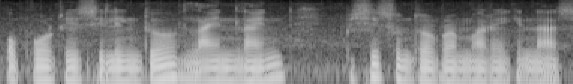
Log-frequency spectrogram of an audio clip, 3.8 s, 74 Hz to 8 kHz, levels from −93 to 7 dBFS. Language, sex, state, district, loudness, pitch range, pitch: Nagamese, male, Nagaland, Dimapur, -18 LUFS, 90-105 Hz, 95 Hz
